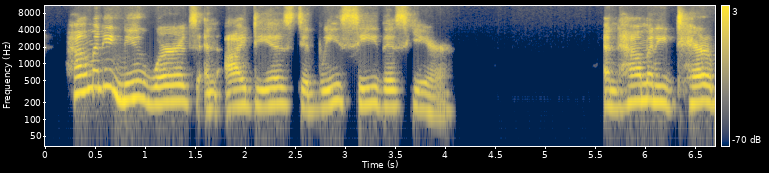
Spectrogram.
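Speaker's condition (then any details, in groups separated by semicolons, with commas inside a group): No condition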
